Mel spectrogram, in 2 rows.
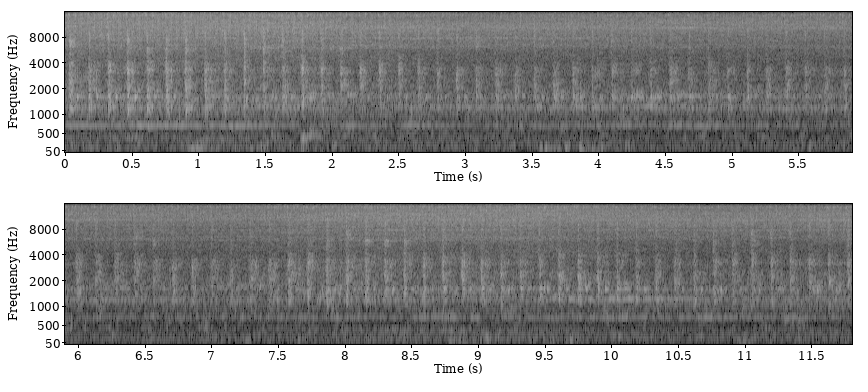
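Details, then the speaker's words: Petrol Audi A6 2.6 V6 (ABC) at idle: sharp, regular knock about three to four raps per second, tracking engine speed, from the left cylinder head, by ear near cylinder six; appeared shortly after a full engine rebuild, cause unconfirmed. "Стук в районе левой головки. Ну, так на слух где-то шестой цилиндр, в районе шестого цилиндра."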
